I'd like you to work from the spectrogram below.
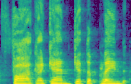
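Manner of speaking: high, slow strained mock-Russian cry; put-on Russian panic; panicking Russian pilot. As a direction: act the pilot losing control, pitched high. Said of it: "It's meant to be Russian".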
